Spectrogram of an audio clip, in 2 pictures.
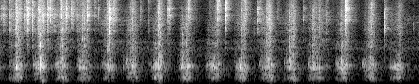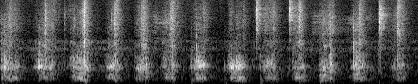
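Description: Paddle brush dragged through wet, conditioned hair in quick repeated strokes, about three a second.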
